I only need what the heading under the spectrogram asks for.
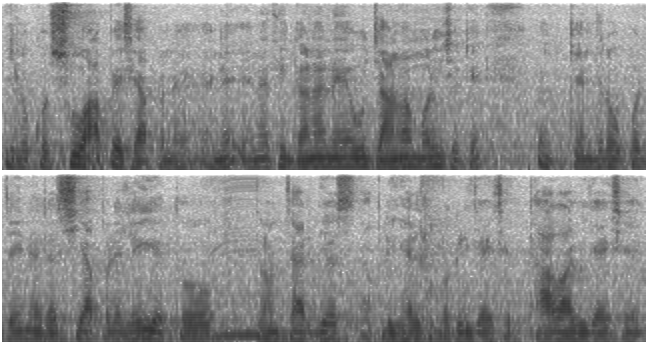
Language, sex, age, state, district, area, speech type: Gujarati, male, 60+, Gujarat, Rajkot, rural, spontaneous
